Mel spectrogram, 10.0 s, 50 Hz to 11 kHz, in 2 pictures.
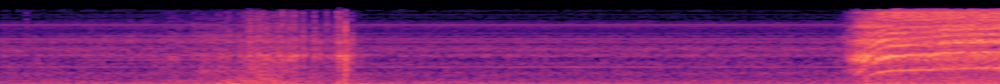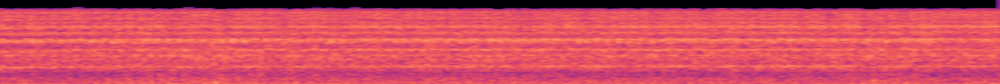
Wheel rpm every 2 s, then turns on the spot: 10, 0, 110, 200, 200.
none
